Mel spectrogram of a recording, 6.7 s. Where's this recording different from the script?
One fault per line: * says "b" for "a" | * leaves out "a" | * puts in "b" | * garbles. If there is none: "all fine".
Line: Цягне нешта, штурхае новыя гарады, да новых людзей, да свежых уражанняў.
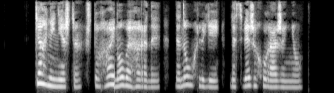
all fine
